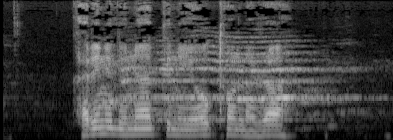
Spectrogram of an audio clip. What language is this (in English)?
Shina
